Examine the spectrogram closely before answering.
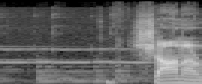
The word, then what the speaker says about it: Shauna: null see disrupt Shauna Shauna rhymes with Tana who we had all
